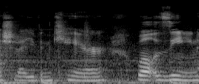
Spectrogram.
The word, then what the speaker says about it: zine: i even care well zine it's pronounced like the ending of a magazine it's to really share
